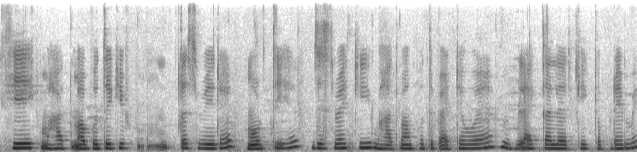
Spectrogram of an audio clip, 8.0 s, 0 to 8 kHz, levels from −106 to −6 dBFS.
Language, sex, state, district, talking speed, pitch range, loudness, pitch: Hindi, female, Bihar, Gaya, 165 wpm, 210-245 Hz, -31 LUFS, 220 Hz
